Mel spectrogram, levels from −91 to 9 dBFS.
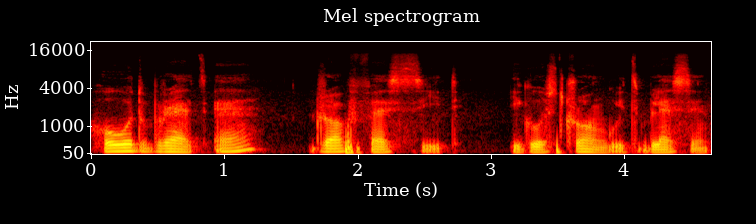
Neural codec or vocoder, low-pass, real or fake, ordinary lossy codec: none; 14.4 kHz; real; none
